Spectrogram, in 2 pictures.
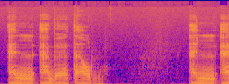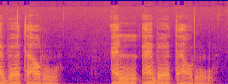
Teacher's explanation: There's a ba within a word with a sukoon on it. So we do small qalqalah.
